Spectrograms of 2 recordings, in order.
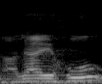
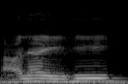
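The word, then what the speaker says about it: عليه: This is who, but in the qiraat, this who is recited as he to match the sound of this ya. So makharij are close to each other. So instead of pronouncing alayhu, which is not easy to pronounce, to a smooth recitation, this who is recited as he. So it becomes alayhi, to him.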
